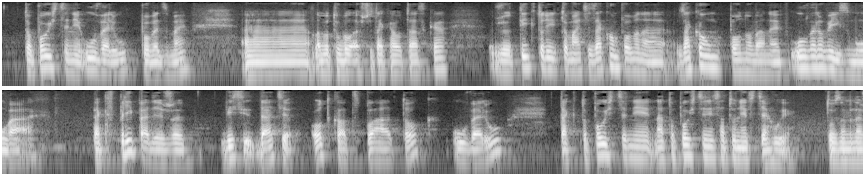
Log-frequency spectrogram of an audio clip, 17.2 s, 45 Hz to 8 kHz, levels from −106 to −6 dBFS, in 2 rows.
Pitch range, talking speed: 105-115 Hz, 145 wpm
